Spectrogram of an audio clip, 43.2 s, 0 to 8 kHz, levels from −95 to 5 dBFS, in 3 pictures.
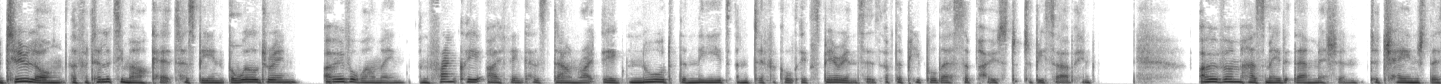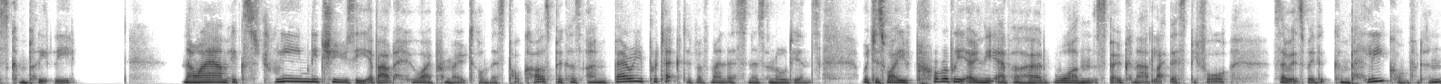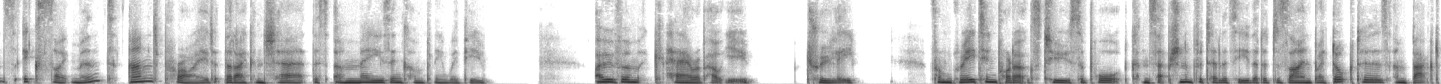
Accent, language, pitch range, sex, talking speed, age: British, English, 175-215 Hz, female, 155 wpm, 30-49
